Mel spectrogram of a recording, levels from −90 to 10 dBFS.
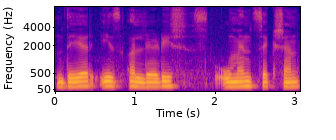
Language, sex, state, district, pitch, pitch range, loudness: English, male, Jharkhand, Garhwa, 115 Hz, 115-125 Hz, -13 LUFS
